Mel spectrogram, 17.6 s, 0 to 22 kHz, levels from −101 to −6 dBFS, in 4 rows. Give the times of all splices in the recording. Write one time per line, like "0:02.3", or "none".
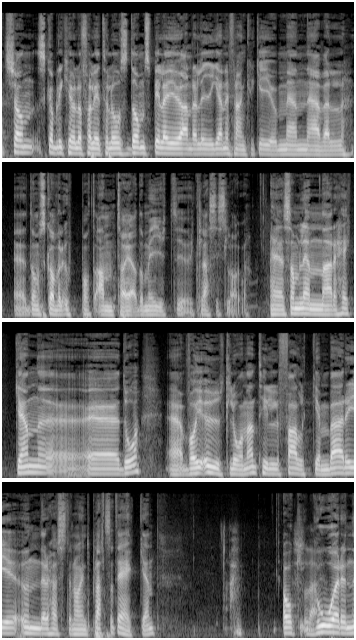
0:07.6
